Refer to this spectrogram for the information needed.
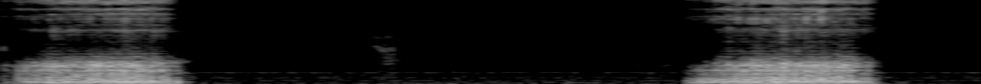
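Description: Two loud, rough, rattling breaths about three seconds apart, with quiet between them. Snoring during sleep.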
